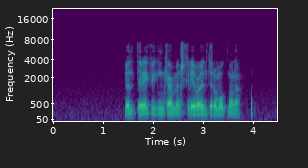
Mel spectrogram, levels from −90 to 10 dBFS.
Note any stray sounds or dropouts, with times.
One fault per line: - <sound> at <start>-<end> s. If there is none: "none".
none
